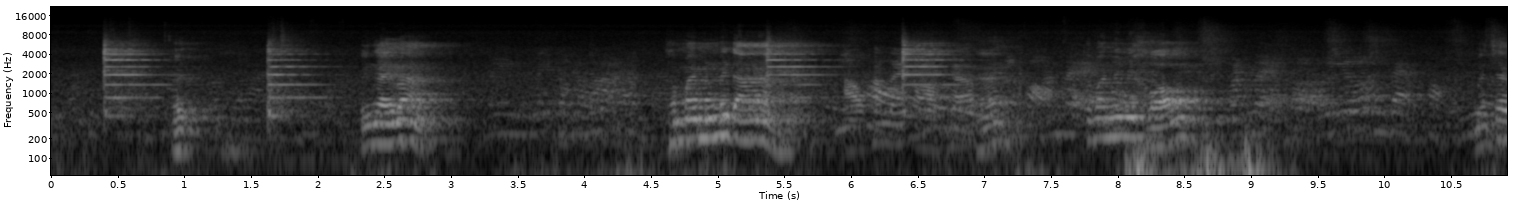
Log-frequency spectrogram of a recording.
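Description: An elderly man speaks with animation through a microphone over a loudspeaker.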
